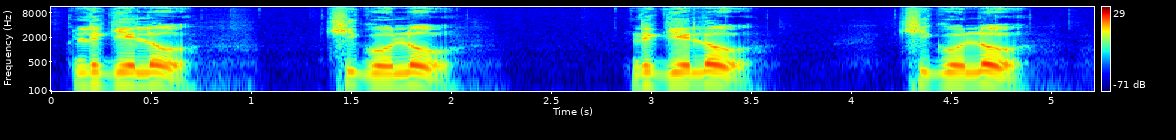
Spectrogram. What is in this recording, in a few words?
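Hruso Aka; clutch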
